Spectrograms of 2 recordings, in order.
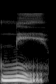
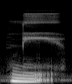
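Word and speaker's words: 你: Good start, but you said it flat, like nee, with no movement. Tone three has to dip. Imagine your voice walking down into a valley and climbing back out.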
